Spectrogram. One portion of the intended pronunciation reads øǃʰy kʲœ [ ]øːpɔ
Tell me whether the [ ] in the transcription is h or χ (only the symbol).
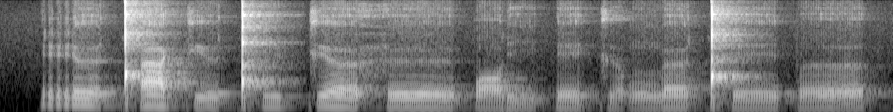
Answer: h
